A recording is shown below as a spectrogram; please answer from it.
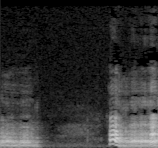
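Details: Puppy being taught to bark on command: a short rough bark-like burst, a brief silence, then a longer harsh, partly tonal vocalization; a person's voice is heard right after, urging it on.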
